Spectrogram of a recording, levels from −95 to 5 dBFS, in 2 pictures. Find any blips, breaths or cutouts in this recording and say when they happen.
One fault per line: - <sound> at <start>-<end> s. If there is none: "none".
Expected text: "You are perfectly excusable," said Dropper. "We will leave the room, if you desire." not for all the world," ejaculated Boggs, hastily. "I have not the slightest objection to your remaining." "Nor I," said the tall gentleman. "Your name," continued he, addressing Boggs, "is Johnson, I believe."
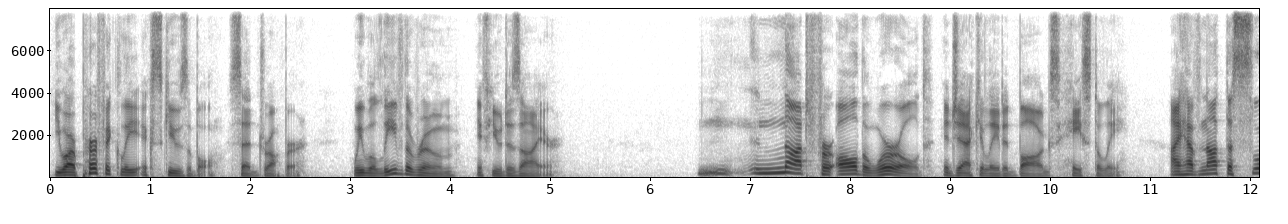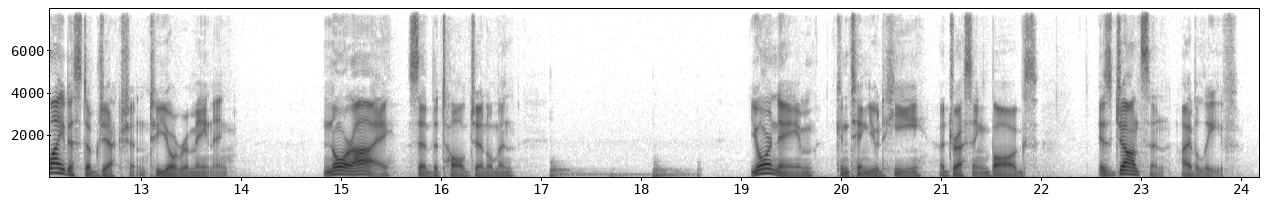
- tap at 17.1-18.6 s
